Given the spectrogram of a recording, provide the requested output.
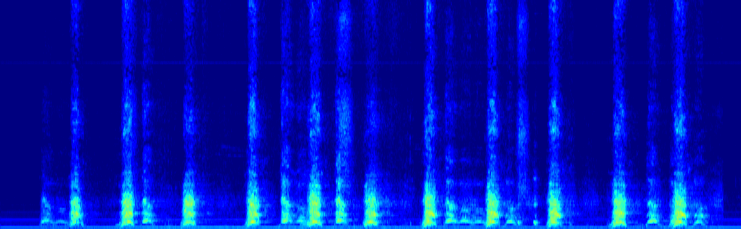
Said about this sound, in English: Everybody give it up for Kirk Herbstreit. Dog Bo.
